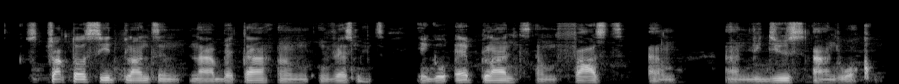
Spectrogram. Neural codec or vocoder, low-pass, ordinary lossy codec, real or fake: none; 7.2 kHz; none; real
